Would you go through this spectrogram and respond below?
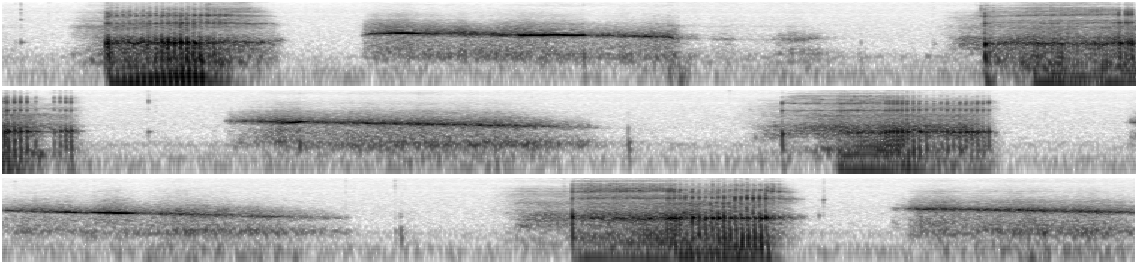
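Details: Imitation of snoring by an impressionist: harsh rattling inhalations, each followed by a whistling exhalation that falls in pitch, about four cycles; simulated snoring.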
